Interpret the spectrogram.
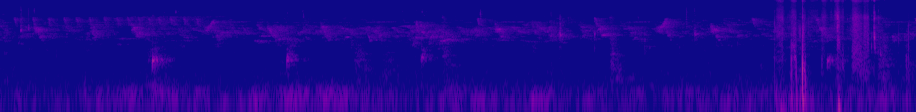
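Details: Many birds singing in the morning, continuous high chirps and trills, then a burst of loud sharp crackling clicks near the end.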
